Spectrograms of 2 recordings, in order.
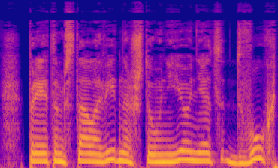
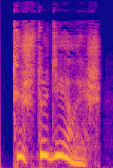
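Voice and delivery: higher, indignant protest; trying to be indignant; 7 semitones higher than usual. A narrator's reading. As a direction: protest with a rising voice. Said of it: "попыталась возмутиться хозяйка".

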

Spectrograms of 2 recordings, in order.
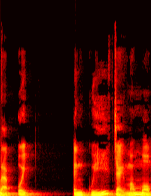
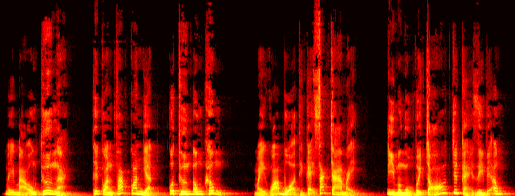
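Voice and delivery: fast, higher scornful tirade; cruel mocking shout; 9 semitones higher, 4 dB louder, faster than usual. Chief mocking the begging widow, scornful shouting. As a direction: tear into her with contempt.

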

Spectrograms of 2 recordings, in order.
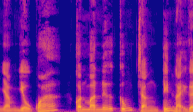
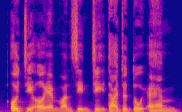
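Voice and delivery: terrified screaming plea; 4 semitones higher than usual. A narrator's reading. The boys begging the ghost for mercy, terrified outcry. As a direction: shriek your begging. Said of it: "liền hét toáng lên".

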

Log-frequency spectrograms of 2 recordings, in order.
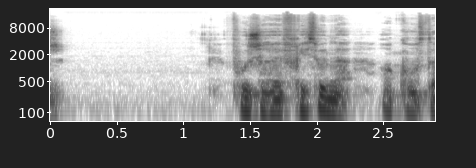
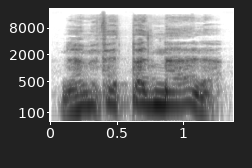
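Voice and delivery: put-on higher-pitched street-thug accent; riffraff accent; 7 semitones higher than usual. A narrator's reading. Caught detective posing as a burglar, riffraff accent. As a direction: plead like a petty crook, in riffraff accent. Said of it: "en prenant un accent canaille".

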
